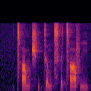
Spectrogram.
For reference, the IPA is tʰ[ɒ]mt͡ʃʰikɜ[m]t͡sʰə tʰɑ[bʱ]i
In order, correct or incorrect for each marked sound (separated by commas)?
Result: incorrect, correct, incorrect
